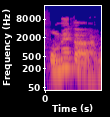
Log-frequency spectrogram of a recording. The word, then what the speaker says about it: 오메가: 그래서 이거 읽을 때 뭐라고 읽냐면요. 오메가라고 읽어요.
